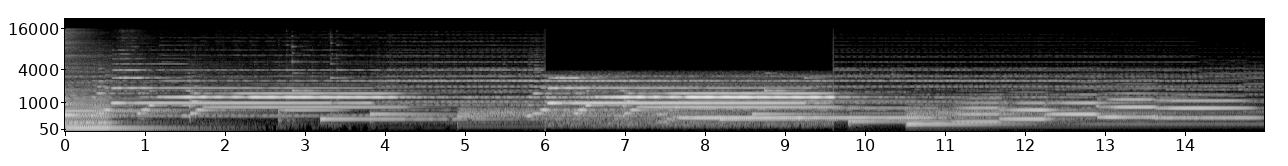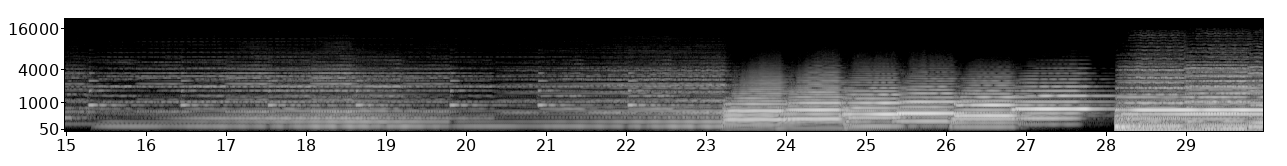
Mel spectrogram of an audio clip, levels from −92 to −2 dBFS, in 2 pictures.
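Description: At 5.99 s the sound suddenly turns dull and boxy, with no gap at the change, and stays that way until 9.6 s. The likely cause is an input switched to a poorer device. On a spectrogram everything above 3.8 kHz vanishes for that stretch, and a new noise floor roughly 30 dB below the signal appears. The waveform shows a level shift of around 5 dB until the original input returns.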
